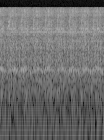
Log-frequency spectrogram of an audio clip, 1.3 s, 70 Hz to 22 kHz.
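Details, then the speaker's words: Vauxhall Astra Mk4 with misfire and lumpy running under load, idling: fast even continuous ticking from each of the four fuel injectors, heard directly on each, all firing normally, so injectors ruled out. "pop number two tick tick tick pot number three tick tick tick tick pot number four tick tick tick right we can write that off i'm happy of that they're ticking away"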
